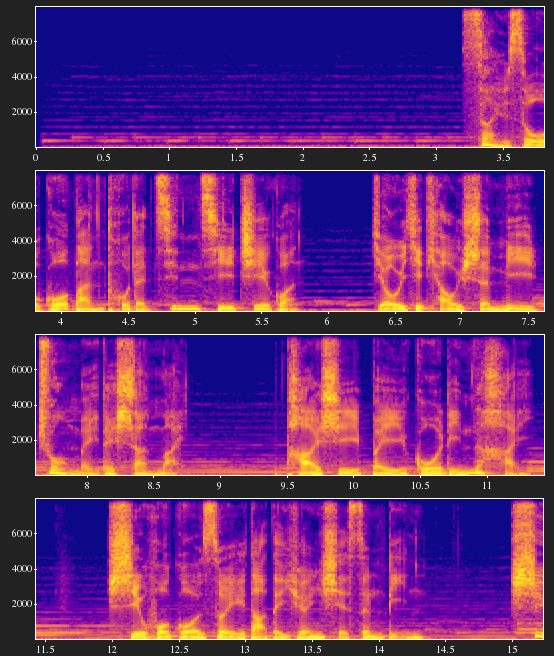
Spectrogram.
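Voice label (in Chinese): 男【纪录片】; 大兴安岭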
